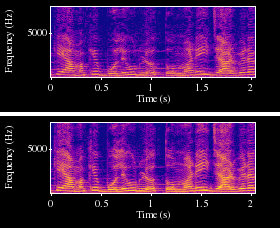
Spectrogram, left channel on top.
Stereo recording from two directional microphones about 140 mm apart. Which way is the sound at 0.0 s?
45° right (ahead or behind).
